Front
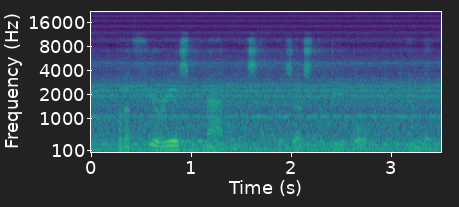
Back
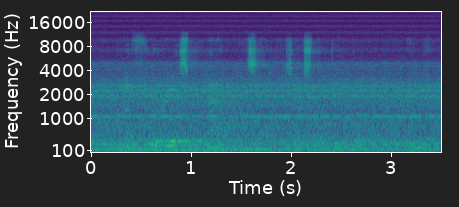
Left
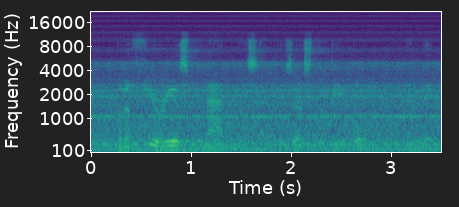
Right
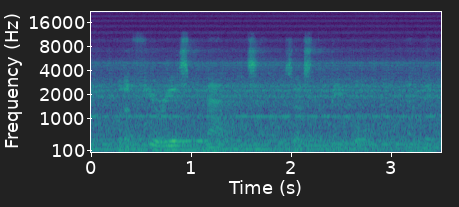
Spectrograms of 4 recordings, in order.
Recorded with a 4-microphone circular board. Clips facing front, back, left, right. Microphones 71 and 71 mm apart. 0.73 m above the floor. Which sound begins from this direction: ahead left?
A man speaking, at 0.3 s.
